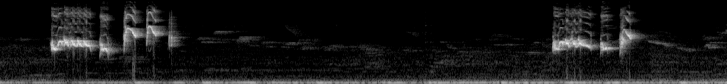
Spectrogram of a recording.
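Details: Orange-headed thrush, played as a bird-training sound to get other birds singing: two bursts of rich, high warbled phrases about five seconds apart, separated by near silence over a steady low hum.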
